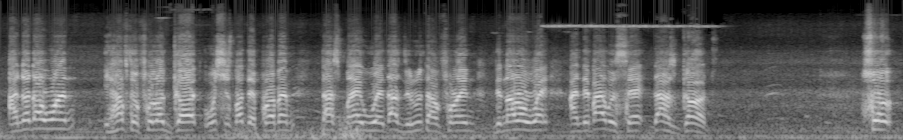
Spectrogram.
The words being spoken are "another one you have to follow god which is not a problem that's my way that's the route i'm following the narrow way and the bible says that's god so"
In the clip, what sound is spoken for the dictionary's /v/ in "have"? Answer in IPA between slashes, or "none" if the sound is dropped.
/f/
